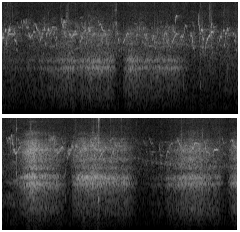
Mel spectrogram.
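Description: Birds chirping and calling, many short overlapping calls in stretches broken by brief pauses.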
